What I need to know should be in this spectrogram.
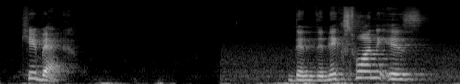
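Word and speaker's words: Québec: So Quebec, but in French we pronounce Quebec. Quebec. Quebec. Let's not say Quebec. We pronounce Quebec.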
